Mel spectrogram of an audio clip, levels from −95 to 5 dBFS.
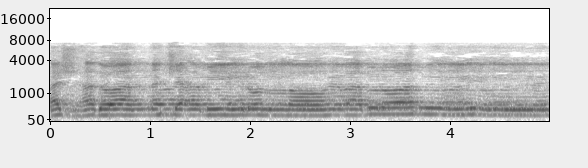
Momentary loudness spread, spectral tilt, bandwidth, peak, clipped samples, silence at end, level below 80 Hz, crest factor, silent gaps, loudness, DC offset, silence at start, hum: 5 LU; -4.5 dB/octave; 7.6 kHz; -18 dBFS; under 0.1%; 0 s; -80 dBFS; 16 dB; none; -34 LUFS; under 0.1%; 0 s; none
